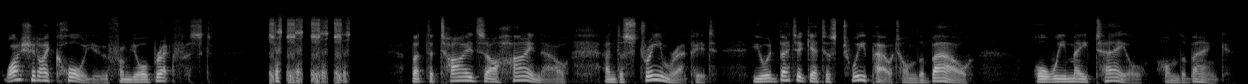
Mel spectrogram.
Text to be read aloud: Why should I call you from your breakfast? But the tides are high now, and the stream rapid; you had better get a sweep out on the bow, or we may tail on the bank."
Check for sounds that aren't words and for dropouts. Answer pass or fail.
fail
